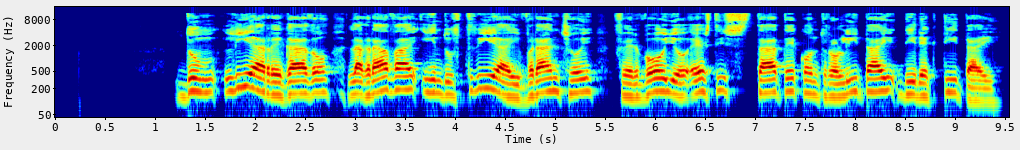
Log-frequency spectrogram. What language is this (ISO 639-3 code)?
epo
